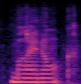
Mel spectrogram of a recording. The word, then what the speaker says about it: Minnock: Let's Where go would you like to Minnock. Minnock. No, Minnock. Not how I've been pronouncing it, but I guess that's the official pronunciation.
